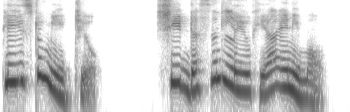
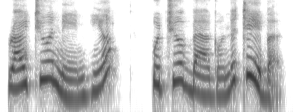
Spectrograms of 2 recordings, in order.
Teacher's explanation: this is when the pitch of the voice Falls at the end of a sentence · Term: falling intonation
